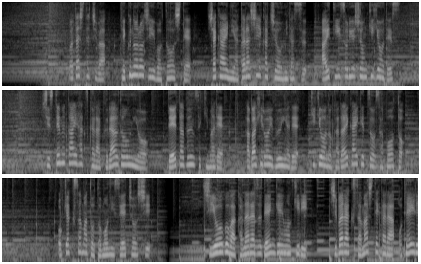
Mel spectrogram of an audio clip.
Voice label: japanese narration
